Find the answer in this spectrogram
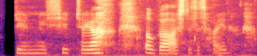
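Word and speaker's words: De Amicitia: We finished Lofi and the Synecdoche, and are now engaged with Dionysitia, pronounced Dionysitia.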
